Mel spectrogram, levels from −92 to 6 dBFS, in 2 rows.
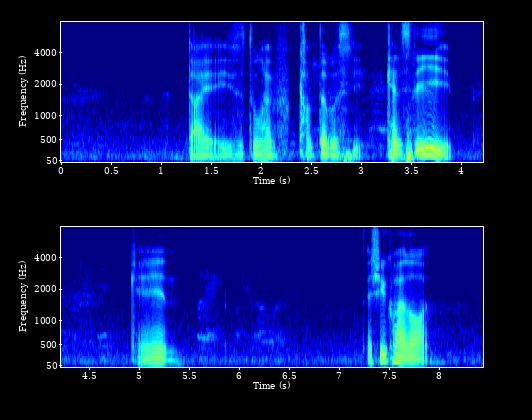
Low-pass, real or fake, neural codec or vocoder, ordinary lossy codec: none; real; none; none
